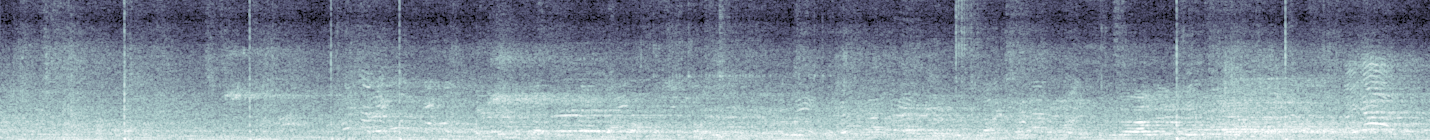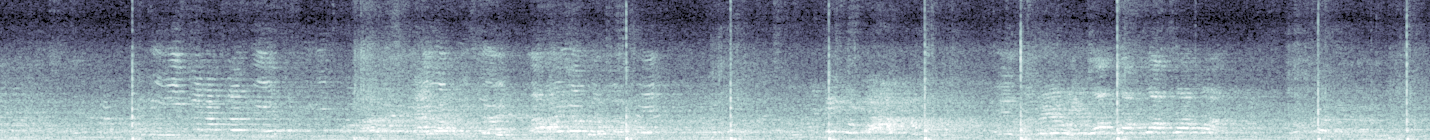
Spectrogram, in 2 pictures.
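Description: A volleyball bounces with sharp thuds on a hard floor.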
